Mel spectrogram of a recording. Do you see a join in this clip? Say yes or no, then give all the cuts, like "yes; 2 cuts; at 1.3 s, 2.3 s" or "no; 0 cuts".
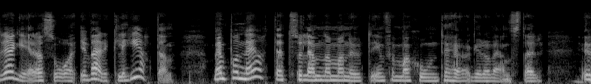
no; 0 cuts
